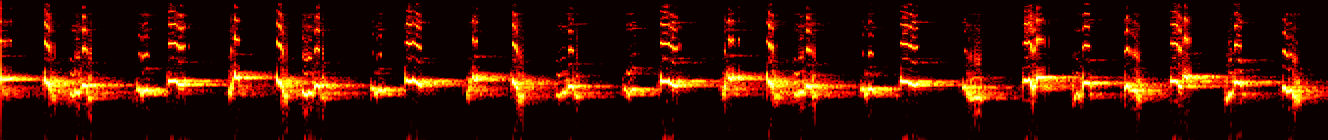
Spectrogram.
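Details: Yellow-vented bulbul in a long rapid rolling song used as a lure to make other bulbuls sing: continuous bubbly, liquid whistled notes bouncing up and down in quick succession, about two per second, with no other sounds.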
